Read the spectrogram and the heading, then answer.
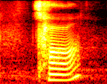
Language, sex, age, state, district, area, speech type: Nepali, female, 18-30, West Bengal, Darjeeling, rural, read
